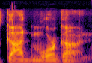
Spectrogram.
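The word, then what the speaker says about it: god morgon: pronounced like hey two good morning is God Morgan pronounced like good three good evening is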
